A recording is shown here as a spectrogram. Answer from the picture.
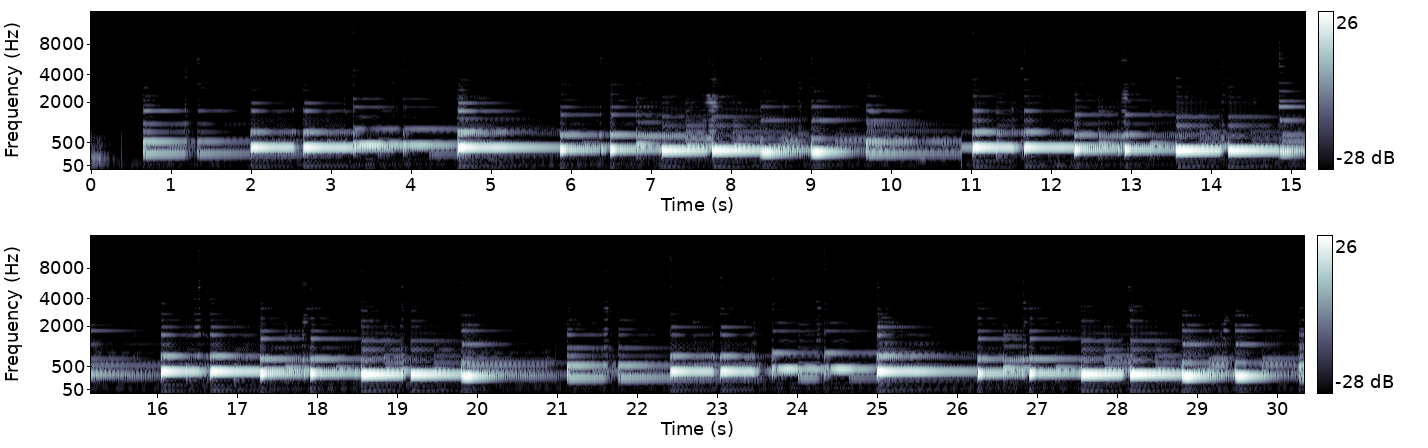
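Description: Rees Harps Sharpsicle lever harp being plucked with both hands: a simple melody with lower harmony notes in the middle range, each note ringing and dying away, the same short phrase played over several times.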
